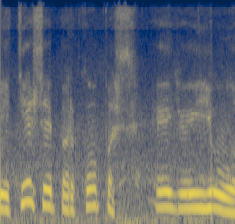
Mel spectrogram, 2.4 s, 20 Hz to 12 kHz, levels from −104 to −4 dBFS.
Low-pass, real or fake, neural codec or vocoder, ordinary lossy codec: 10.8 kHz; fake; vocoder, 48 kHz, 128 mel bands, Vocos; Opus, 32 kbps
